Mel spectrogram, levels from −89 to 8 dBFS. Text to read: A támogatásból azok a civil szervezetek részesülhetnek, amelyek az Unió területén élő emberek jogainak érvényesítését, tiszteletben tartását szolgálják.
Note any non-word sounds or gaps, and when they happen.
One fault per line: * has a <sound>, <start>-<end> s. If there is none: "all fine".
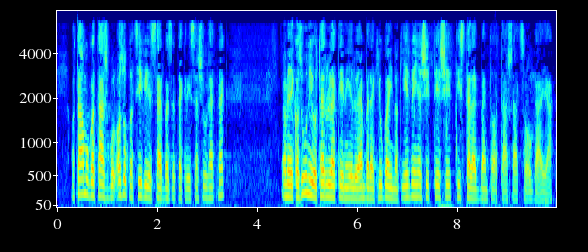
all fine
